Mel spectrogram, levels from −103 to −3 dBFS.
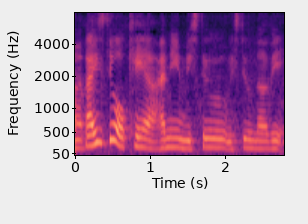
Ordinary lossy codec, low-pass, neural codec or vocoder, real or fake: none; none; codec, 16 kHz, 1 kbps, FunCodec, trained on LibriTTS, 50 frames a second; fake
